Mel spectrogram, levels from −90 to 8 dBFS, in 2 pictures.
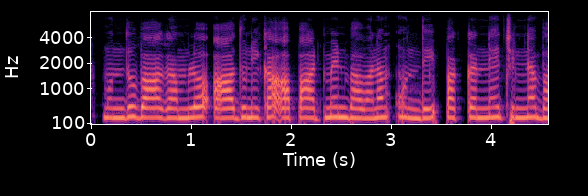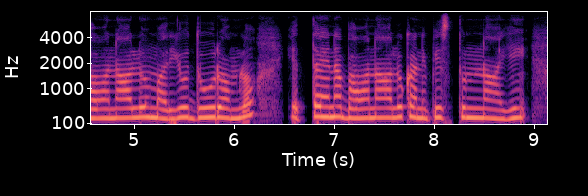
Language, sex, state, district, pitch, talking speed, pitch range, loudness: Telugu, female, Telangana, Hyderabad, 250 Hz, 90 wpm, 245-260 Hz, -17 LUFS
